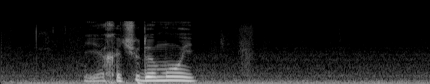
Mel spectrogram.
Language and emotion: Russian, sad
